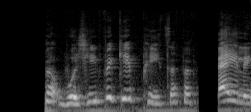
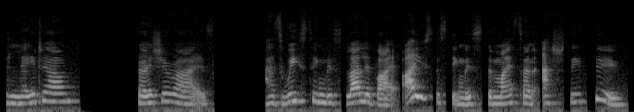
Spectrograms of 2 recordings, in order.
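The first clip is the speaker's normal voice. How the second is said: softer bedtime talk; sleepy bedtime voice; 3 semitones lower, 8 dB quieter, faster than usual. Real, not acted. Settling a child before a lullaby, soft bedtime voice.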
